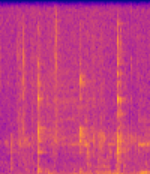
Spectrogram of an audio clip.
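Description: A few light clicks and clinks of hard objects being handled, over a low rumble that grows louder; a man's voice begins right at the end.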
